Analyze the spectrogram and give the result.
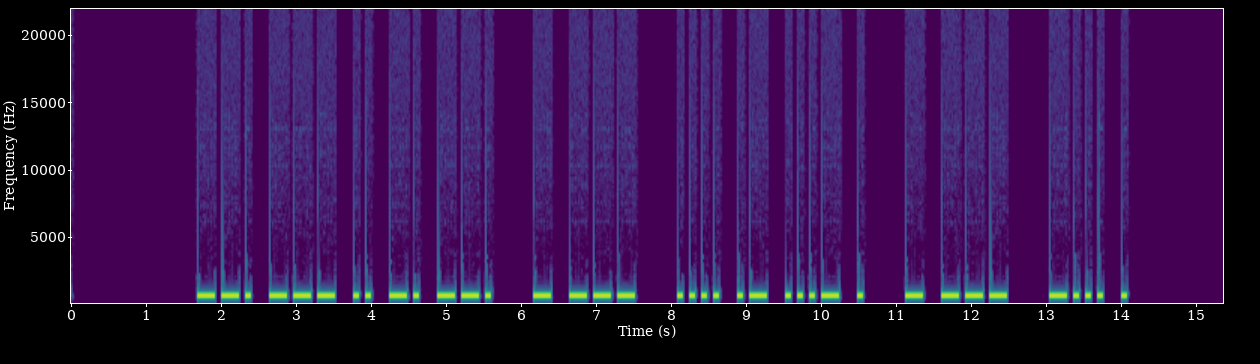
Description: Morse code, heard as a keyed tone, about 15 wpm, 700 Hz. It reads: GOING TO HAVE TO BE
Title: Speed-Racing - Sets of 5 Words 15wpm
